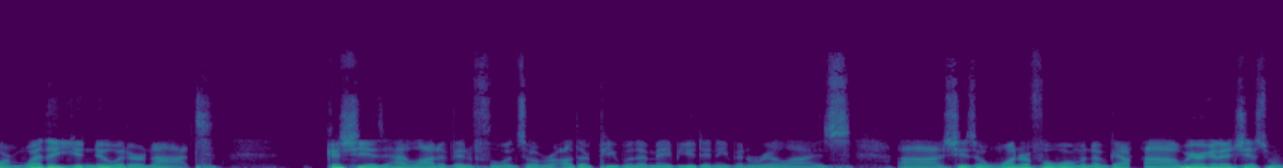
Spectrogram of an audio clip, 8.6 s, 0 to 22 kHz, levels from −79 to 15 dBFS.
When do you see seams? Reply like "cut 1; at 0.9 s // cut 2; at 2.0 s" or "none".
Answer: cut 1; at 7.5 s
